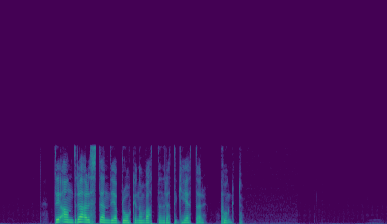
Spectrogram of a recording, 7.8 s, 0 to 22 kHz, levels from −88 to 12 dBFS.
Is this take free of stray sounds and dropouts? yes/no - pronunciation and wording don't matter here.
yes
